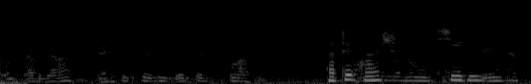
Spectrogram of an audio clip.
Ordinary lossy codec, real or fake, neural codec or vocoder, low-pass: none; fake; codec, 16 kHz, 4 kbps, FunCodec, trained on LibriTTS, 50 frames a second; 5.4 kHz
